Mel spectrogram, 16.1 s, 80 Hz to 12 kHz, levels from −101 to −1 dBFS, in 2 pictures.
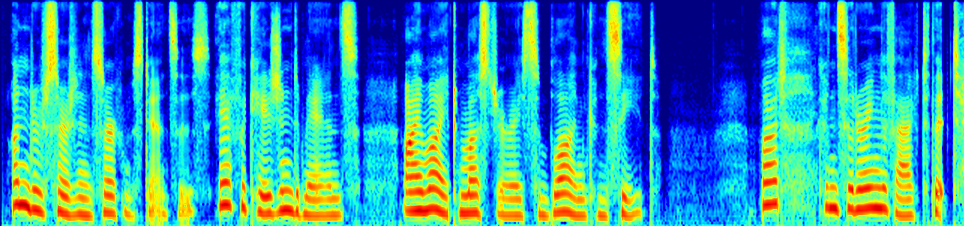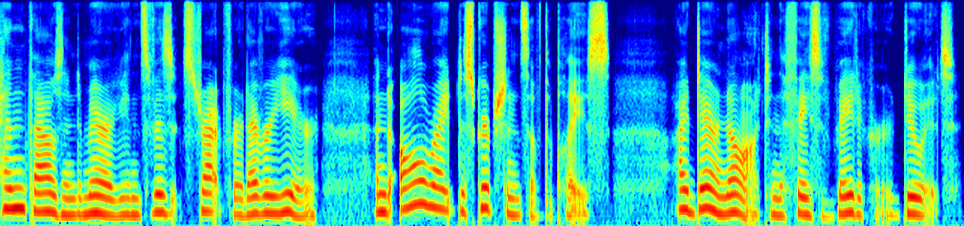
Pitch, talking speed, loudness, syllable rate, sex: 225 Hz, 155 wpm, -19 LUFS, 5.2 syllables/s, female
